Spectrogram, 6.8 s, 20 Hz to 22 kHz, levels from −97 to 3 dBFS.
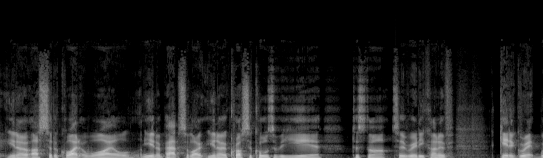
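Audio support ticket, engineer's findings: Channel delay (comb filtering), 3.26 to 4.95 s, after "you know across the", before "really kind of". Hollow, phasey speech. One channel lags by under a millisecond before the mono sum; first notch around 700 Hz, repeating. Check stereo-to-mono path.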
